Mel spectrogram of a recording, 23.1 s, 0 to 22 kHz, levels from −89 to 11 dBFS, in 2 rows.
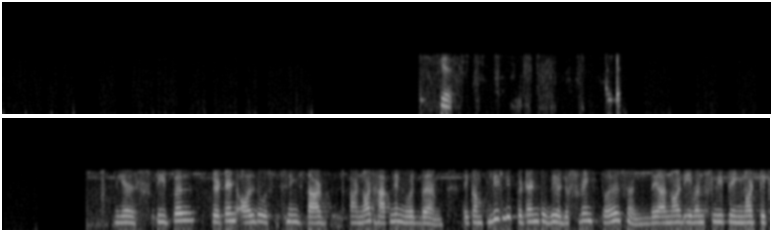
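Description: Tandem speech coding runs throughout. The speech sounds rough, warbly and muffled, with nothing above 3.8 kHz. This fits three speech coders in a row, each recoding the last one's damage.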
